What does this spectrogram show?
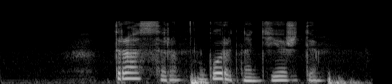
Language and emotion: Russian, sad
